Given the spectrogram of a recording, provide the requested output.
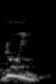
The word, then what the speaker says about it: bruit: This is called bruit. Okay, this is called bruit. The T is silent.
